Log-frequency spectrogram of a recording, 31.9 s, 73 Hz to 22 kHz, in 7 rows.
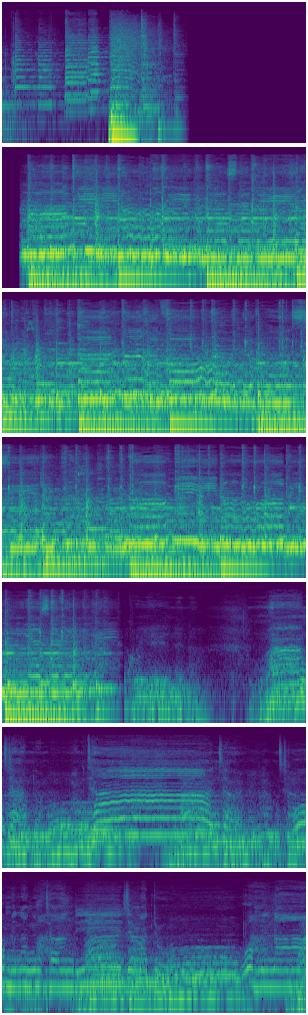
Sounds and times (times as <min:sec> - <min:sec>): Music: 0:00.0 - 0:02.8, 0:04.8 - 0:20.1.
